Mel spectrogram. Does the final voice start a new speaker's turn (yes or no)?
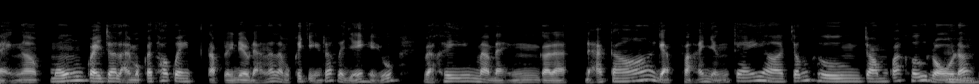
no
